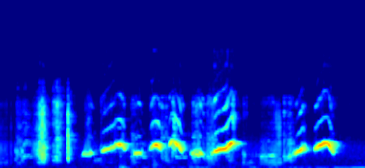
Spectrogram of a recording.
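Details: Budgie talking with rising whistled syllables and scratchy rasps, over a faint steady low hum.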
